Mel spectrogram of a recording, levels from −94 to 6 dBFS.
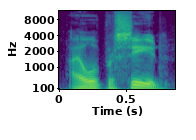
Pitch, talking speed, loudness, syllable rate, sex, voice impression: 95 Hz, 205 wpm, -16 LUFS, 5.3 syllables/s, male, masculine, middle-aged, tensed, powerful, slightly hard, clear, slightly raspy, cool, intellectual, mature, wild, lively, intense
